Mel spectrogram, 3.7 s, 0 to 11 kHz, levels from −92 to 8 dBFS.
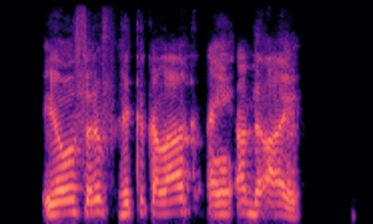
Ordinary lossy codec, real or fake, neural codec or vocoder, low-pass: Opus, 64 kbps; fake; codec, 44.1 kHz, 7.8 kbps, Pupu-Codec; 9.9 kHz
